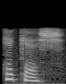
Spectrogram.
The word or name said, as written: hickish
